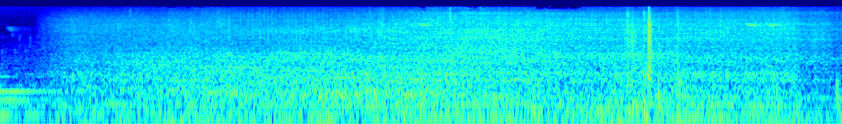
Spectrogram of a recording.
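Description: Steady road traffic noise from passing motor vehicles, with one sharp click about six and a half seconds in.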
